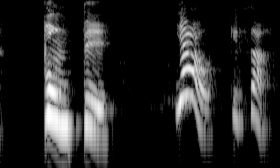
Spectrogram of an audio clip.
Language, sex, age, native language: Icelandic, male, 10, Icelandic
